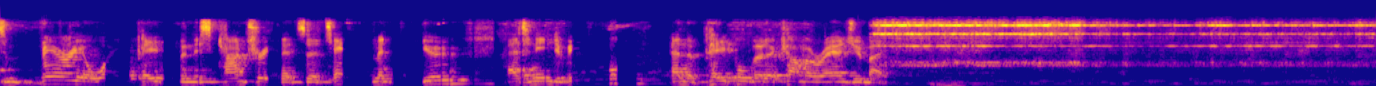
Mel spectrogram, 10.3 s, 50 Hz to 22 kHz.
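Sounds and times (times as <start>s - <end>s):
speech: 0.0s - 7.1s
fire alarm bell ringing: 6.6s - 10.3s.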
